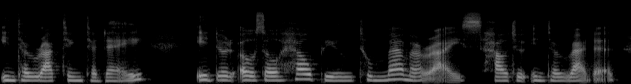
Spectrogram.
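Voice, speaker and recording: A woman at medium pitch, very slow pace and fairly even intonation. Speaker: podcast host and Chinese coach. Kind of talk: interview, casual conversation.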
